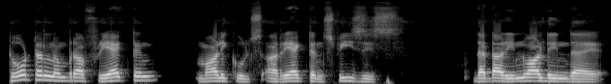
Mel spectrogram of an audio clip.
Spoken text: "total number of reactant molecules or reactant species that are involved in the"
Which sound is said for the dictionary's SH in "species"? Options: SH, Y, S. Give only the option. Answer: S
